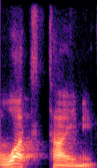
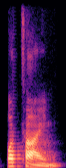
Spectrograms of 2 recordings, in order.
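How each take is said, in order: First: "what time" with both T sounds said apart; separate T's. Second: "What time?" with one T, the final t of what dropped into time; linked what time. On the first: Teacher showing the wrong way to students, both T's sounded. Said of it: "Não precisa falar". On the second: Teacher showing "What time?" to students with one T. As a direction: say "What time?" as wat-ime, a single T. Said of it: "fala um T só, o segundo". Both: Shown as a demonstration.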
